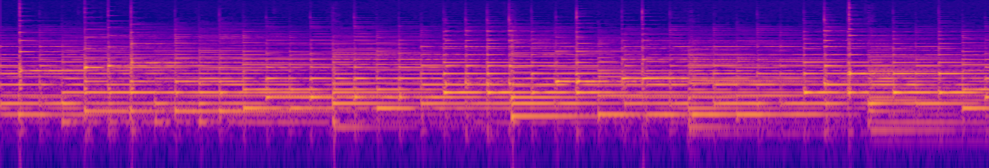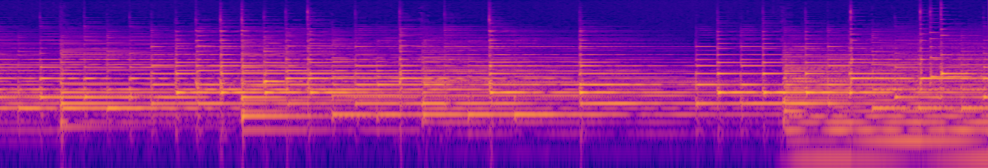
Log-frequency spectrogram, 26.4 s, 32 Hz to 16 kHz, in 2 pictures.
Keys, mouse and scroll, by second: 2.0 ctrl+click, 3.0 right click, 8.4 ctrl+z, 9.0 ctrl+t, 16.7 Down, 17.7 Down, 18.5 Down, 18.7 Down, 19.0 Down, 19.4 Left, 21.2 Left, 22.1 Left, 22.5 Left.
